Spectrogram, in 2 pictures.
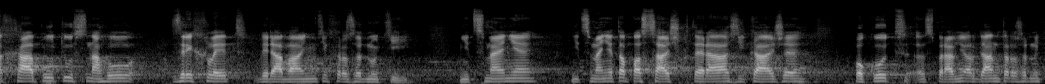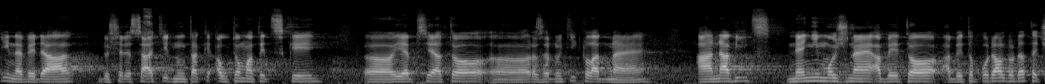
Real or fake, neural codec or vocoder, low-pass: fake; codec, 44.1 kHz, 7.8 kbps, Pupu-Codec; 14.4 kHz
